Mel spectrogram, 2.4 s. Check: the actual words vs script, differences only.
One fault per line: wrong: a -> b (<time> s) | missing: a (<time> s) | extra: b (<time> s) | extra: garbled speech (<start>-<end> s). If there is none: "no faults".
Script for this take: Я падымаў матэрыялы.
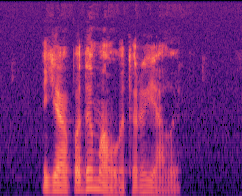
no faults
